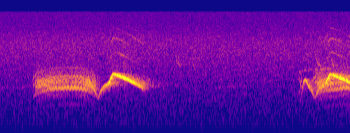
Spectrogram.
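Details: Collared laughingthrush singing, a highland species endemic to Vietnam, as a trapping lure: two loud phrases about four seconds apart, each a buzzy rich note followed by a rising whistle that slides downward, against quiet background.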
